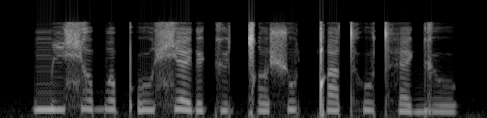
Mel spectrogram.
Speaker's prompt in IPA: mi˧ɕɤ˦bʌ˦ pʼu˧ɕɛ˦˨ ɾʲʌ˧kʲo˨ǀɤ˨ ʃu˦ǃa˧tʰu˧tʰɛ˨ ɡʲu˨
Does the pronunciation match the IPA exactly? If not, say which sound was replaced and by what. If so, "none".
none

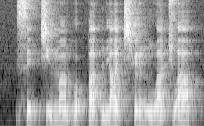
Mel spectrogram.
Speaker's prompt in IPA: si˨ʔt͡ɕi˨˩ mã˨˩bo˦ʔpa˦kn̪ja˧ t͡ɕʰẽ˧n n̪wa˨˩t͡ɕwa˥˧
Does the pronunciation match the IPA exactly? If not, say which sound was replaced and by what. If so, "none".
k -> ʔ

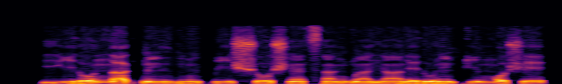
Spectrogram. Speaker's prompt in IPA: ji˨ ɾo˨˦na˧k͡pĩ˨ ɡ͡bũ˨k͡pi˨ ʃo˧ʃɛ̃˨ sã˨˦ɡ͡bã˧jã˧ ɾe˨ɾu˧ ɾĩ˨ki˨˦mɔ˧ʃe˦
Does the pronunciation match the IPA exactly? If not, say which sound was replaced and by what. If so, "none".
none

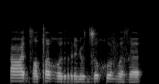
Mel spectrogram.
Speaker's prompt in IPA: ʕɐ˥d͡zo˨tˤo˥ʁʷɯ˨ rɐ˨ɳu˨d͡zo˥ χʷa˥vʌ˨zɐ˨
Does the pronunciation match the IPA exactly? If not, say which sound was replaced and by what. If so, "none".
none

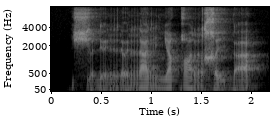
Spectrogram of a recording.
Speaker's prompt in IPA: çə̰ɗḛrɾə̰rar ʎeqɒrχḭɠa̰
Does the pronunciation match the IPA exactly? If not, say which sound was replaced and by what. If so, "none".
none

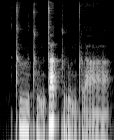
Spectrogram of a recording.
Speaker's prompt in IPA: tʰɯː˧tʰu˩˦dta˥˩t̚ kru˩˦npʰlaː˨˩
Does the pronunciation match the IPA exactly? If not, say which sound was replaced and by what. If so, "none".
d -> n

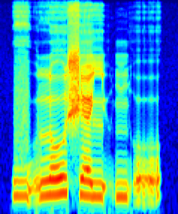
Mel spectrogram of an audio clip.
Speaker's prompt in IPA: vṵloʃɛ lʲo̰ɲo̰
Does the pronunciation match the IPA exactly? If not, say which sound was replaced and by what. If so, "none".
none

